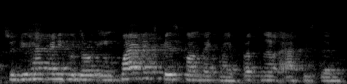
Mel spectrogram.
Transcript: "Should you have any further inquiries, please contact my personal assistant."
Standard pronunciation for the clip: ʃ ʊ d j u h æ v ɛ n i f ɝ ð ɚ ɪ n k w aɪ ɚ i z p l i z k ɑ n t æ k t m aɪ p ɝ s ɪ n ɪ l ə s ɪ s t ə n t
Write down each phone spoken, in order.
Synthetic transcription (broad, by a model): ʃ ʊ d j u h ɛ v ɛ n i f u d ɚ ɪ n k w aɪ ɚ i s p ɛ s k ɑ n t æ k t m aɪ p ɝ s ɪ n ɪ l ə s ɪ s t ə n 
